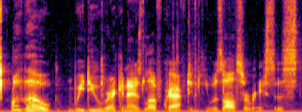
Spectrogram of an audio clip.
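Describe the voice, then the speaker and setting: A woman's very deep, low voice at a moderate pace, with noticeable background noise. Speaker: vtuber streamer. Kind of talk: casual livestream chat. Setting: live stream. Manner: hesitant, many fillers.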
